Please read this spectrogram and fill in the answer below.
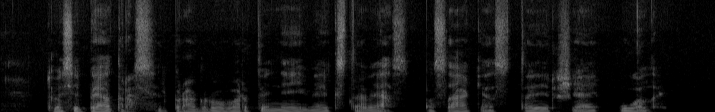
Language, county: Lithuanian, Marijampolė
